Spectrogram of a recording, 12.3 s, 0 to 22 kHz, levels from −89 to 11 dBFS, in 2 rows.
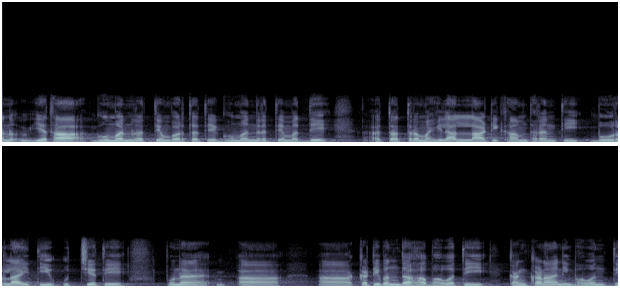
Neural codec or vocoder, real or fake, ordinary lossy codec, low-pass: none; real; none; none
